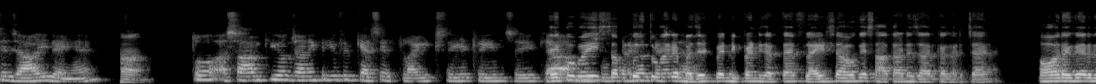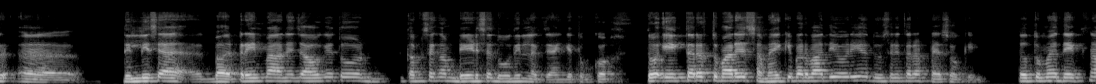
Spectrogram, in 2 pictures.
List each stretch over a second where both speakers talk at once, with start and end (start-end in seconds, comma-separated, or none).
5.5-7.1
